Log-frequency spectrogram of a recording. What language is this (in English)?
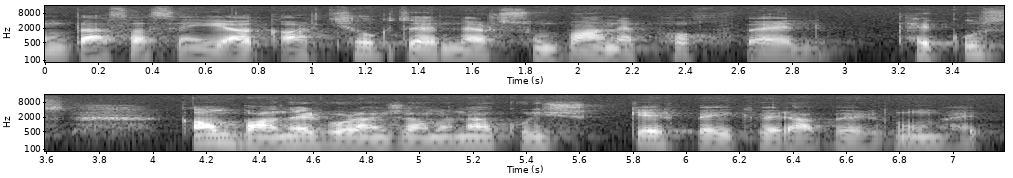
Romanian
